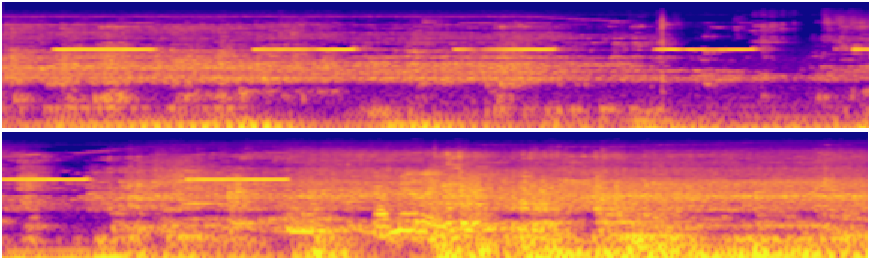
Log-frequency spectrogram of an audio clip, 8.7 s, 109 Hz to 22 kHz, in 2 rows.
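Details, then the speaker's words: Kobelco SK200-8 excavator with low power error P0118: repeated high beeps about once a second over a diesel rumble as the warning alarm sounds; the error sometimes appears only once the engine is running and operated, and the cause is not yet found. "Tapi ketika kita hidupkan mesinnya kita operasikan dirinya kemudian muncul error nya ya"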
